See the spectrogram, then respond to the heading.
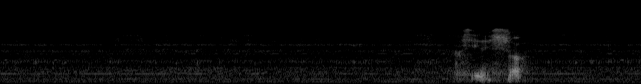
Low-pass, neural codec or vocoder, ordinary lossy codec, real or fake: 5.4 kHz; autoencoder, 22.05 kHz, a latent of 192 numbers a frame, VITS, trained on one speaker; none; fake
